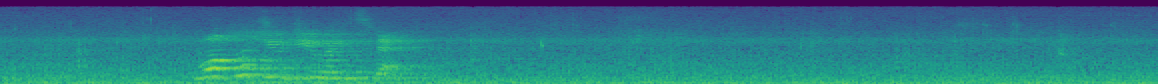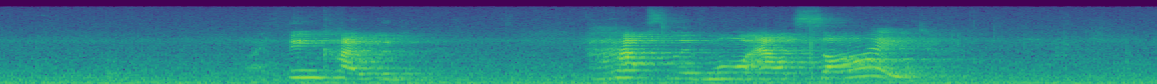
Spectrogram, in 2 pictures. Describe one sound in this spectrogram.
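A woman speaks with animation, heard from a distance in a hall.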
